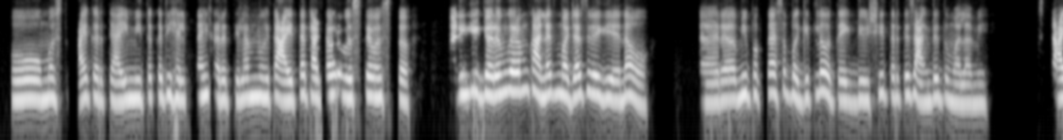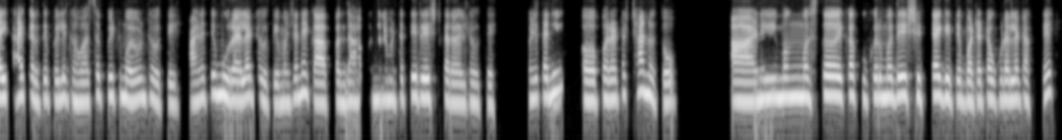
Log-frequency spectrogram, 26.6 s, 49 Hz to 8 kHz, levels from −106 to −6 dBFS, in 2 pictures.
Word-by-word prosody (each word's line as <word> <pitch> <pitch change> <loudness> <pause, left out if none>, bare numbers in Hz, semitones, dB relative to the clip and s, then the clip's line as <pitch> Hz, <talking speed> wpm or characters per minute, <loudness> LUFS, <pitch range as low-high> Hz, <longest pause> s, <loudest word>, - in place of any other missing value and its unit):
हो 215 +1 +2
मस्त. 220 -1 -1 0.2
काय 200 +4 +2
करते 220 -2 -4
आई. 200 +1 +1
मी 225 0 +2
तर - - -1
कधी 240 +1 -1
हेल्प 215 -2 -1
नाही 245 +2 +2
करत 215 -2 -1
तिला. 220 +2 -2
मी 235 -1 +2
आयत्या 210 +4 +6
ताटावर 250 +3 +3
बसते 245 +2 +1
मस्त. 230 -1 -5
कारण 245 +5 -1
की 285 0 +5
गरम-गरम 285 +4 +6
खाण्यात 260 -3 +7
मजाच 245 +3 +3
वेगळी 250 -5 +2
आहे 210 -1 +1
ना 240 +4 +1
हो. 200 -6 -2 0.7
तर 200 +3 -1
मी 250 +3 +2
फक्त 260 +2 -8
असं 275 +1 -1
बघितलं 235 +3 -2
होतं 230 -7 0
एक 200 -2 -2
दिवशी 210 +5 -4
तर 235 0 -4
ते 255 - -1
सांगते 210 -2 +2
तुम्हाला 190 -4 -4
मी. 185 0 -7 0.9
आई 230 0 +7
काय 230 +2 +1
करते 220 -3 -2
पहिले 215 +2 -3
गव्हाचं 200 +3 -4
पीठ 245 -1 -4
मळून 220 0 -1
ठेवते 190 -4 -8
आणि 200 +4 -3
ते 265 - -3
मुरायला 230 -4 +2
ठेवते 190 -4 -6
म्हणजे 195 +4 -5
नाही 270 +2 -1
का 200 - +1
आपण 190 0 -1
10-15 210 +2 -5
मिनिटं 215 +1 -5
ते 245 0 +1
रेस्ट 230 -1 0
करायला 195 -3 -3
ठेवते. 185 -1 -8
म्हणजे 215 +5 -11
त्यांनी 250 +5 0 0.3
अ, 210 -1 +1
पराठा 220 +1 -2
छान 285 -1 +3
होतो 195 -4 -4 0.7
आणि 205 +2 +3
मग 235 0 +1 0.2
मस्त 235 0 -3
एका 250 0 +3
कुकरमध्ये 235 +2 +1
शिट्ट्या 245 +2 +1
घेते, 225 -3 0
बटाटा 210 +1 -1
उकडायला 215 0 -1
टाकते 225 +5 -5
225 Hz, 175 wpm, -22 LUFS, 205-245 Hz, 0.9 s, खाण्यात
